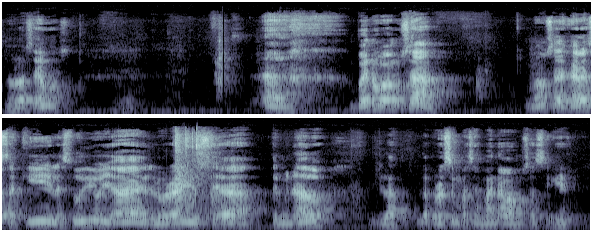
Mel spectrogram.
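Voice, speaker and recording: This informal Bible class is led by a man whose mid-range voice is a bit bright and a little slow, broken by long pauses. He tells anecdotes conversationally, often restarting and quoting the stories he shares. There's a little hiss or hum, and the echoey church room carries a faint ambience.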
